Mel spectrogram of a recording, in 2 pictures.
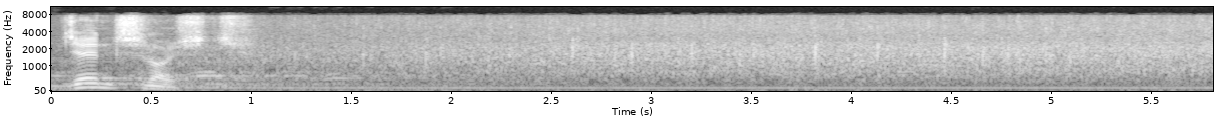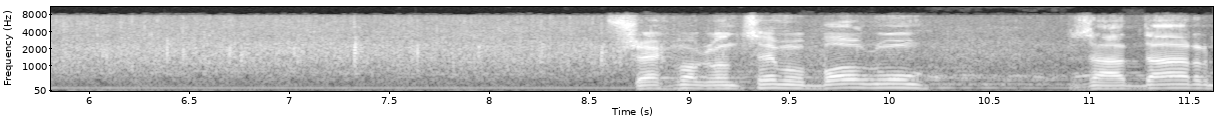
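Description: A large crowd applauds in the distance.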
